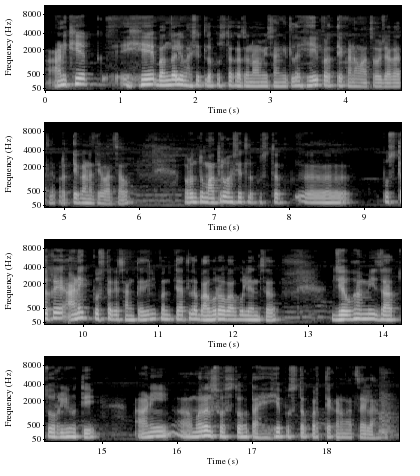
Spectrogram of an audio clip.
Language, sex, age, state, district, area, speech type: Marathi, male, 30-45, Maharashtra, Ahmednagar, rural, spontaneous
